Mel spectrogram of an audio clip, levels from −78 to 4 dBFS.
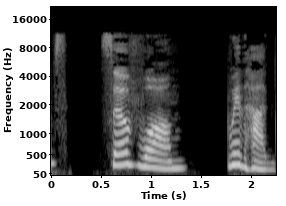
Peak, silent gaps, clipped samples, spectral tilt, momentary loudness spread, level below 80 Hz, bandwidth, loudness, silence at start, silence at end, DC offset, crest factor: -2 dBFS; 0.25-0.40 s, 1.54-1.74 s; under 0.1%; -4.5 dB/octave; 14 LU; -62 dBFS; 11.5 kHz; -18 LUFS; 0 s; 0 s; under 0.1%; 16 dB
